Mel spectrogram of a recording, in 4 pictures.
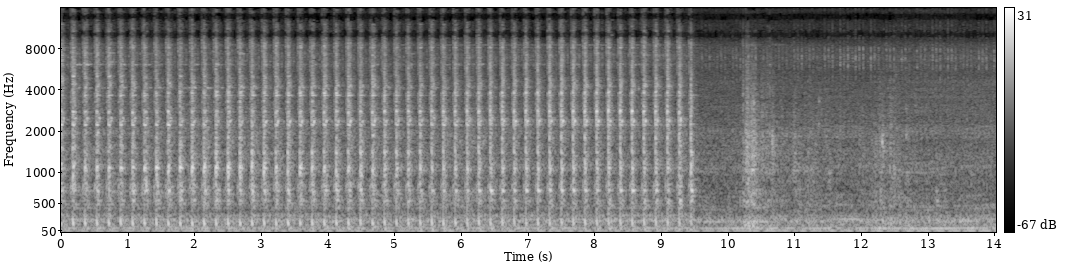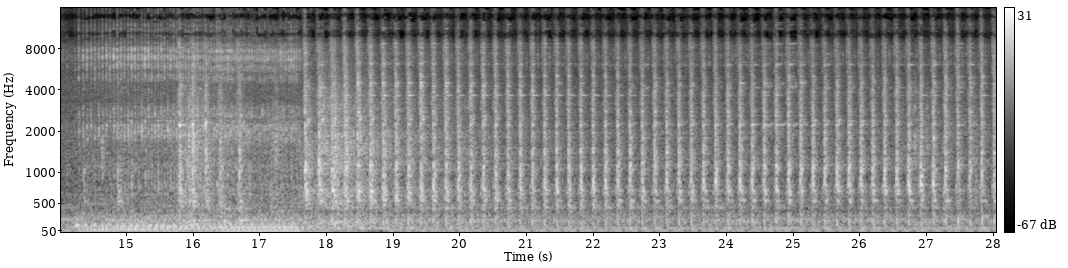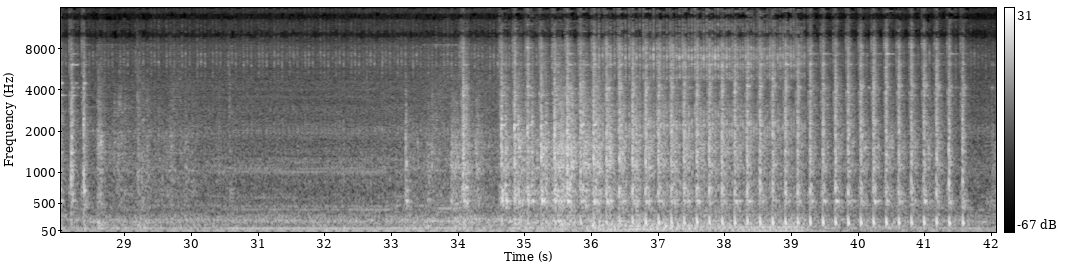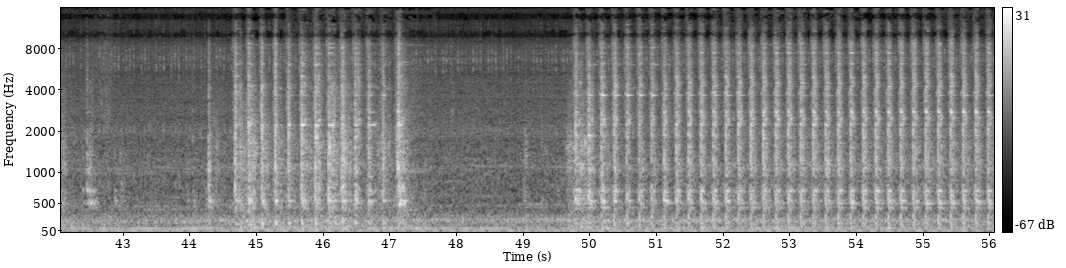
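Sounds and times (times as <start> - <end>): hydraulic breaker hammering rock: 0.0 - 9.6, 14.0 - 30.2, 33.2 - 42.8, 44.2 - 47.5, 49.6 - 56.0
diesel engine running: 9.6 - 20.1, 28.6 - 40.0, 41.6 - 56.0.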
